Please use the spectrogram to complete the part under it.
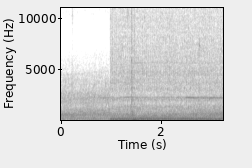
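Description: A propeller plane's engine grows louder and deeper from inside the cockpit.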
